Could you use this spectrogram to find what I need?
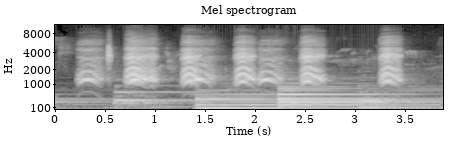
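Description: Crows caw in a run of about six or seven hoarse, harmonic calls, loud and irregularly spaced, over a steady low tonal hum, around a cornfield guarded by scarecrows.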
